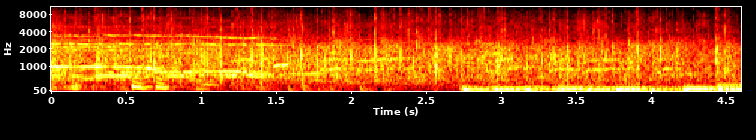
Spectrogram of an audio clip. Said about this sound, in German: Einen riesengroßen fetten Applaus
